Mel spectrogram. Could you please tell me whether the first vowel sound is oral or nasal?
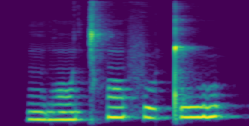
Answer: nasal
